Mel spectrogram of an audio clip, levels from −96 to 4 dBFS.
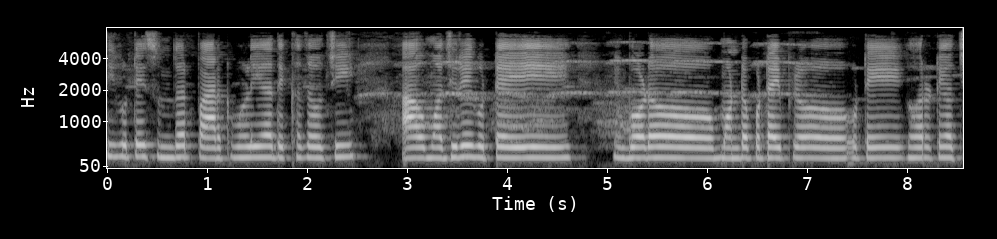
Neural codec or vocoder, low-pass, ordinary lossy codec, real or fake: none; 7.2 kHz; none; real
